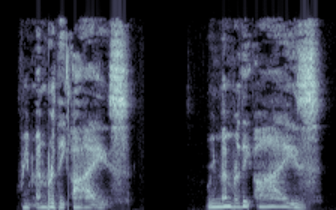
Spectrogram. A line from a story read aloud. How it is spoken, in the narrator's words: hissed Thorpe in the air above him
